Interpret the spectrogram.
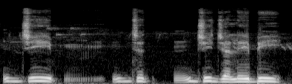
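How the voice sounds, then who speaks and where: A man's voice: medium pitch, fairly even intonation, very slow, darkish tone, husky, dry recording. A man voicing a humble, good-hearted poor working boy in a cartoon story, polite and earnest. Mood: timid. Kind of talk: acted cartoon story dialogue.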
